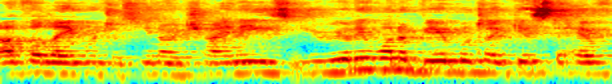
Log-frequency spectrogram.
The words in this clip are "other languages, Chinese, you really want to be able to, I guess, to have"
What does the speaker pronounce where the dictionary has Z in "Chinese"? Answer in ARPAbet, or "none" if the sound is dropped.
Z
